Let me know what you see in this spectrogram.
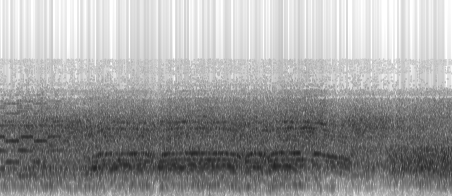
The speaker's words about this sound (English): Picture this. A string of freight cars crossing a dusty stretch of lonely farmland.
